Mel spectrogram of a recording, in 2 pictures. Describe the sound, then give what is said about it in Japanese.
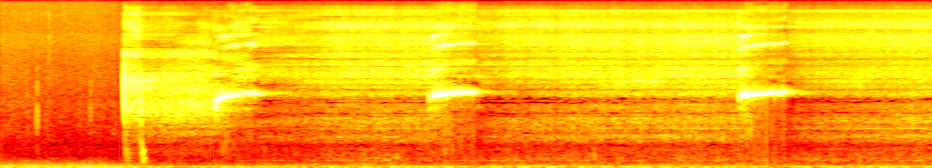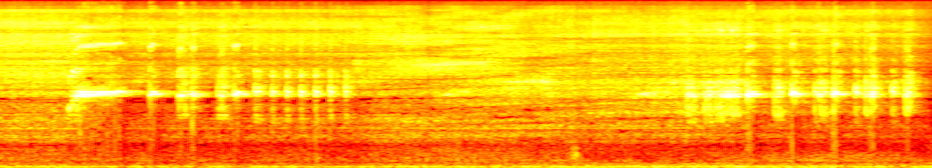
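Frog calls recorded on Amami Oshima ring out as short, bright chirps, about four spaced a few seconds apart, then a quicker run of notes near the end, all over a steady, noisy background hiss. “奄美大島で聞いたカエルの鳴き声、こんな声でした。”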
